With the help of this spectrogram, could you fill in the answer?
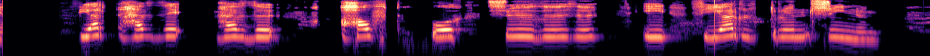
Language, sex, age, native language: Icelandic, male, 11, Icelandic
